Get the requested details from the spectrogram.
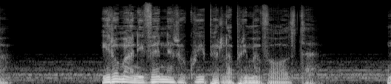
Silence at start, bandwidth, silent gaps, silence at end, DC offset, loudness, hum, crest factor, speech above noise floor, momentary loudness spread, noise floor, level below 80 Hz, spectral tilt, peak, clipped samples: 0 s; 19 kHz; none; 0 s; under 0.1%; -17 LUFS; none; 18 dB; 21 dB; 23 LU; -36 dBFS; -26 dBFS; -6.5 dB/octave; 0 dBFS; under 0.1%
